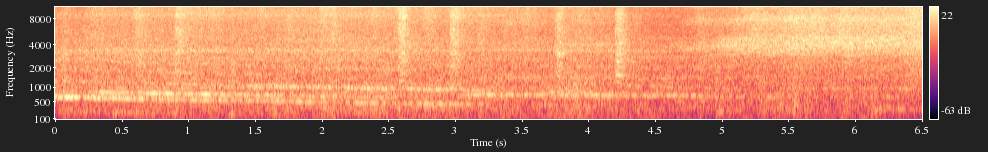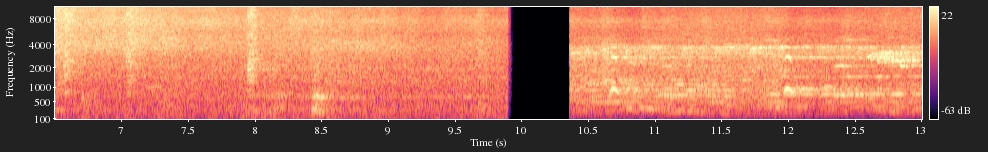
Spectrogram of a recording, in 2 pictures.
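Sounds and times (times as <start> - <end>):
train rolling hiss: 0.0 - 9.9.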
